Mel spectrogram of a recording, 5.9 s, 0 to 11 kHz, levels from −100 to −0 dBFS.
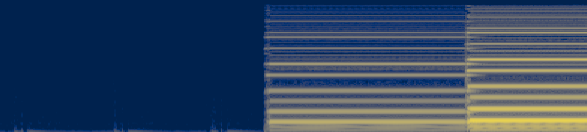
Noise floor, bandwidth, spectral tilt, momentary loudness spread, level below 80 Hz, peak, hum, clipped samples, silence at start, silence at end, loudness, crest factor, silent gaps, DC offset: under -90 dBFS; 8.6 kHz; -6 dB/octave; 16 LU; -40 dBFS; -4 dBFS; none; under 0.1%; 2.65 s; 0 s; -11 LUFS; 14 dB; none; under 0.1%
